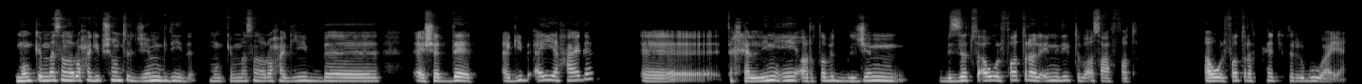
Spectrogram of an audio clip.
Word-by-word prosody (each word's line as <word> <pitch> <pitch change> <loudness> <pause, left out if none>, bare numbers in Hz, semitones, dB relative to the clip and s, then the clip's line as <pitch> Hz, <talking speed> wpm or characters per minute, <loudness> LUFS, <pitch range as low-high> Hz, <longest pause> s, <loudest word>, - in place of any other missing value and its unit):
ممكن 175 +3 +4
مثلًا 190 0 +4
أروح 190 0 +3
أجيب 185 0 0
شنطة 190 -1 +1
gym 170 +2 +2
جديدة، 170 -2 -4
ممكن 155 0 -8
مثلًا 160 +2 -4
أروح 165 +1 -3
أجيب 165 0 -3
آآ 160 -1 +2 0.4
شداد، 160 +1 +4 0.3
أجيب 170 +5 -2
أي 195 +1 +1
حاجة 195 +8 0 0.5
آآ، 485 - -2
تخلّيني 160 +5 +3
إيه 180 0 +1
أرتبط 160 +3 -1
بالgym 175 +4 0 0.4
بالذات 155 +4 +1
في - - 0
أول 185 0 +3
فترة، 195 +1 0
لإن 175 +1 -1
دي 185 +1 -2
بتبقى 165 -4 -5
أصعب 160 -3 -2
فترة. 145 -1 -10 0.7
أول 160 +1 +6
فترة 175 0 -2
في 160 - -17
حتّة 175 0 -7
الرجوع 155 -2 -2
يعني. - - -6
170 Hz, 160 wpm, -23 LUFS, 155-185 Hz, 0.7 s, أول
